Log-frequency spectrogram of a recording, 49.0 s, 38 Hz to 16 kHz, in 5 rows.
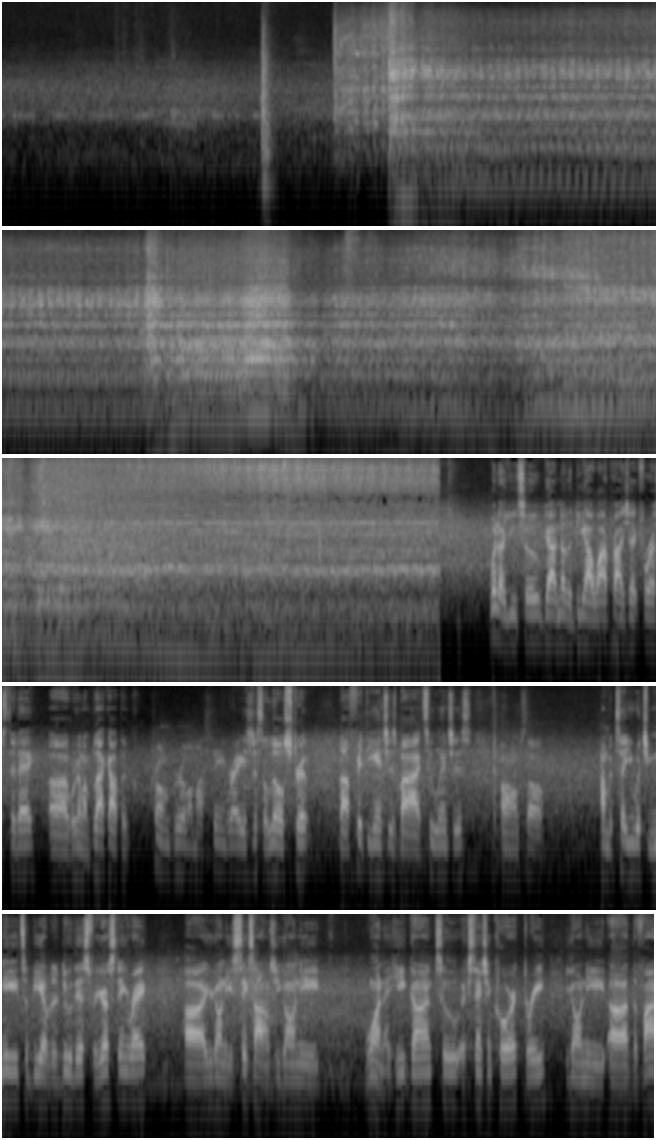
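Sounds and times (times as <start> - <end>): car door thumping shut: 3.9 - 4.2
car engine starting and revving: 5.0 - 26.2.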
